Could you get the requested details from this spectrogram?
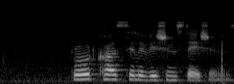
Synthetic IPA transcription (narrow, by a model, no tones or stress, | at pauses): b̥ɹɔːdkʰaːstʰɛləviʃə̃nsteːʃə̰̃nz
